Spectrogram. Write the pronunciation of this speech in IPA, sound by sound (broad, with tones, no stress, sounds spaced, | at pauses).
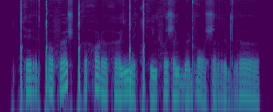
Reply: ǃʰ e˧˥˧ r ǃ ʌ˦˨ f œː˧˥˧ ʃ ǃʰ ə˨˥ h ɔ˦˨ ɽ əː˧˩˧ h œː˩˧ lʲ ŋ͡ǃ e˩ ǃʰ i˩ lʲ f əː˦˨ ʃ ʌ˦˨ lʲ ɓ əː˨˥ ɖ v ɔː˧˩˧ ʃ ʌ˩˧ r ø˩ ɖ r əː˦˨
